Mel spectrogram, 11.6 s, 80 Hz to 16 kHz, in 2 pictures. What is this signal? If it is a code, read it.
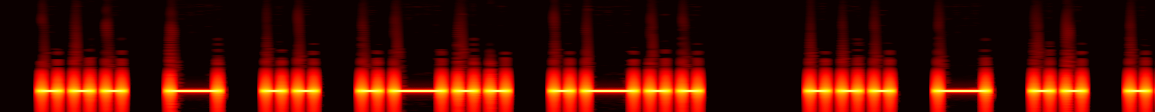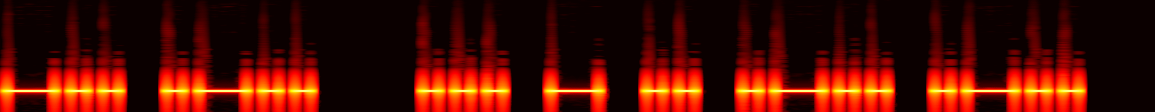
Morse code, heard as a keyed tone, about 15 wpm, 700 Hz. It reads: STILL STILL STILL
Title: Top 500 Words Repeated 15wpm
